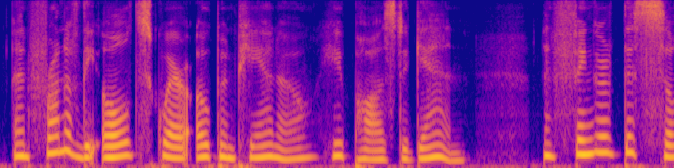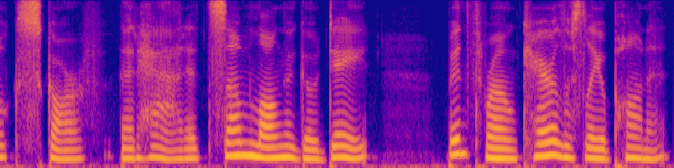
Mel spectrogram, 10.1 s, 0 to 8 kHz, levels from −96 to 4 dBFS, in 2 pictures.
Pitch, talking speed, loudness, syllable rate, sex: 200 Hz, 165 wpm, -18 LUFS, 4.7 syllables/s, female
